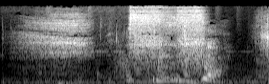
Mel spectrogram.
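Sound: sneeze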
